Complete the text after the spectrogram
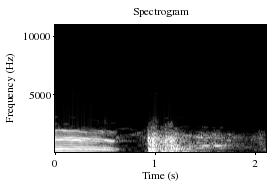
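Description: A short, low moo with a steady tone that dips slightly in pitch, then stops and is followed by a loud thudding slam.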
